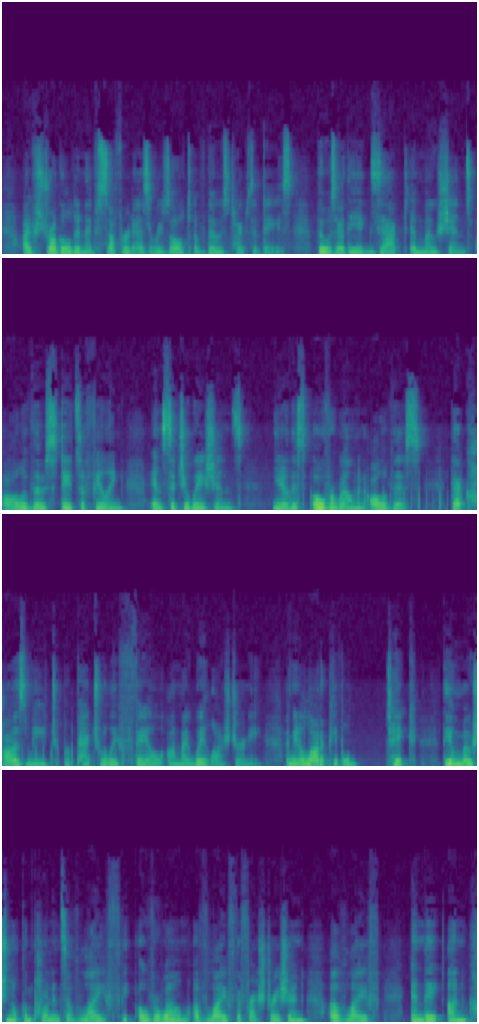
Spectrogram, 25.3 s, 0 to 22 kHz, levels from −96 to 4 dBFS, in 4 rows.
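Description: Speech with an echo leak near the start: a very faint copy of the voice trails it by 334 ms at 0.0–0.25, 2.14–2.21, 2.53–2.71, 2.94–3.03 and 3.22–3.87 s. That fixed, discrete delay sets it apart from room reverberation, and it is likely the far end's loudspeaker getting past its echo canceller. From 10.07 to 14.46 s, a train of clicks ticks at a steady 10.5 per second, about fifty alike pulses slightly louder than the speech. Their even pace and shape distinguish them from random crackle, and they likely come from nearby interference.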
